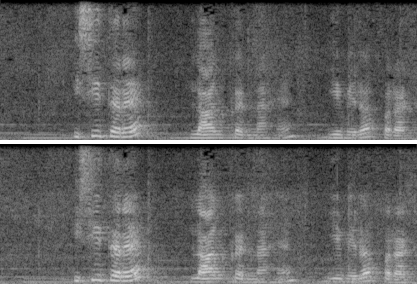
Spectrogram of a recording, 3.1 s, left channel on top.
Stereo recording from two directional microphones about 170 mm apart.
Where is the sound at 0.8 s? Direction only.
50° left (ahead or behind).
